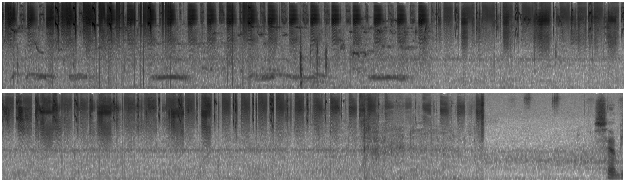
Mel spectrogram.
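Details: Death's-head hawkmoth (Acherontia atropos) squeaking angrily: fast bursts of shrill, rasping squeaks for about ten seconds, then fading to sparse ticks before near silence, with soft low tones early on.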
